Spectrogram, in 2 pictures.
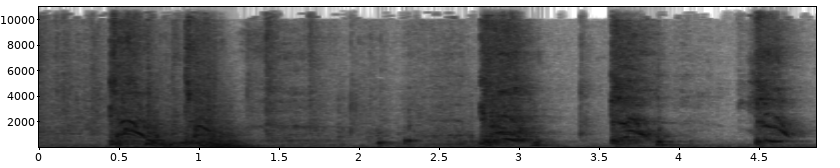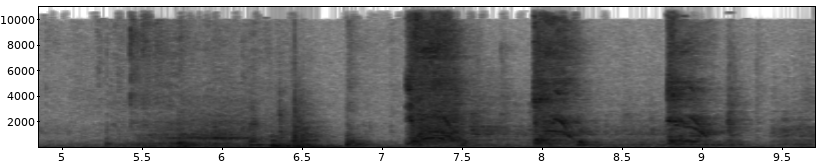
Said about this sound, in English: Oh dear, Mummy's got a cough,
